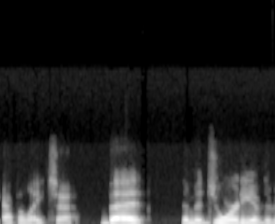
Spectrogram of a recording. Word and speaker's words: Appalachia: like you're safest with latch you're safest with Appalachia yeah your that's where that's where you please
